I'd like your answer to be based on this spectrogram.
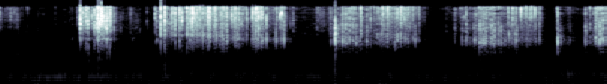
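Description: A handful of thin, brittle, solid white dry-soap petals and flakes, with scattered yellow shreds mixed in, is crushed and crumbled between fingertips and palms with manicured medium nails over a dark surface. The result is a series of bright, dry crunching and crackling bursts with almost no low end, each breaking off sharply between quieter pauses.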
